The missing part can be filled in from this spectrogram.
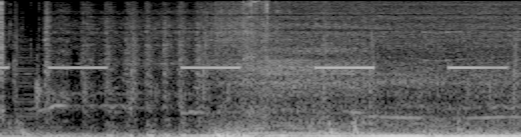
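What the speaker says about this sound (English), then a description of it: "so we've reconnected the battery to the car. We're gonna turn it on." A car started up after its battery has been reconnected: engine noise builds under repeated high electronic chimes and warning beeps, with a low steady rumble growing louder toward the end.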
